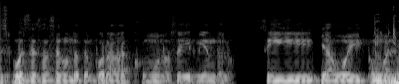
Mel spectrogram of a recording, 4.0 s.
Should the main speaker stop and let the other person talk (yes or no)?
no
